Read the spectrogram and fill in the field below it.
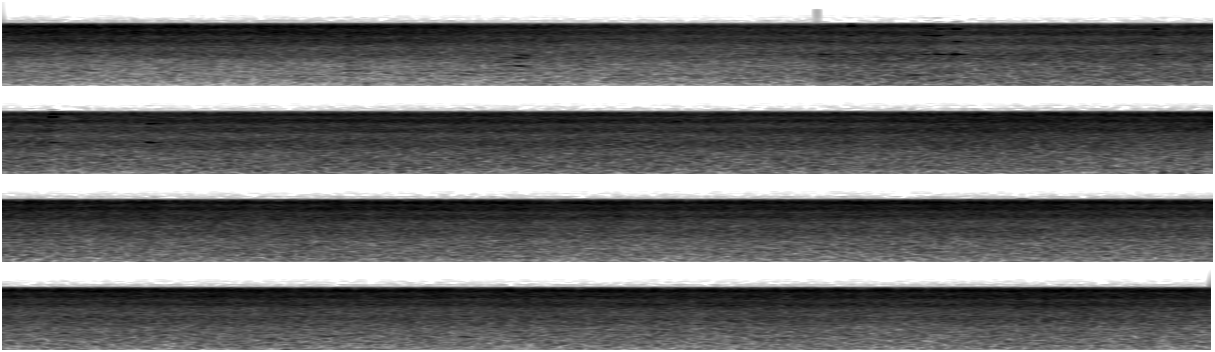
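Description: A waterfall rushes and splashes loudly close by.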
